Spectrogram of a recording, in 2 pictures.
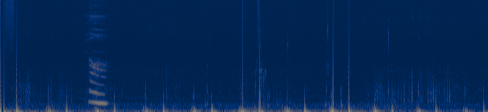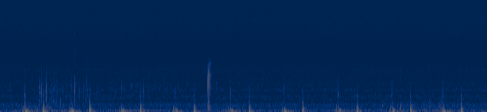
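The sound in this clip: A heartbeat picked up by a microphone held at the heart's position on the chest thuds as many soft, low, steady beats under a faint hum, with the level rising and falling from beat to beat.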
